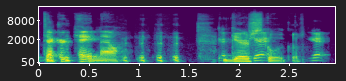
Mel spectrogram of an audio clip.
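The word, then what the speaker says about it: Geirskogul: Gerskogul. Gerskogul.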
